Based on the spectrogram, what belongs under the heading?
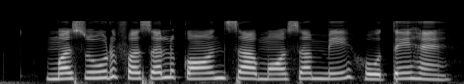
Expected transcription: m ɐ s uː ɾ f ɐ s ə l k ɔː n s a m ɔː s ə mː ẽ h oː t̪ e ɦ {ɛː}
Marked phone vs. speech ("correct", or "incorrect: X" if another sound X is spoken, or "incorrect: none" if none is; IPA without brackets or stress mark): incorrect: ɛ̃ː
